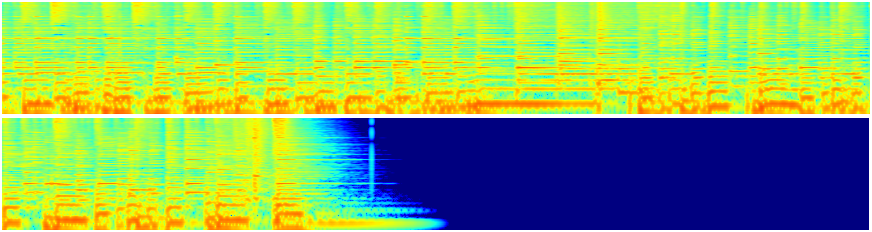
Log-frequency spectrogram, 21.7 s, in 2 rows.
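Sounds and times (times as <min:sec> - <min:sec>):
Christmas song: 0:00.0 - 0:15.5.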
